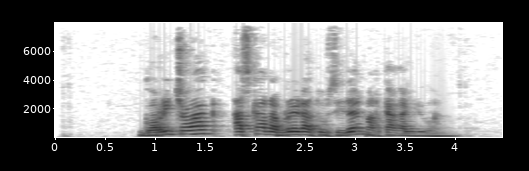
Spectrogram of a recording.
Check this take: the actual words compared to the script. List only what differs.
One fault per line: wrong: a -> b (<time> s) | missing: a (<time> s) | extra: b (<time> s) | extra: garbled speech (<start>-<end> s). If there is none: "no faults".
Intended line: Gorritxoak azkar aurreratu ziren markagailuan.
no faults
